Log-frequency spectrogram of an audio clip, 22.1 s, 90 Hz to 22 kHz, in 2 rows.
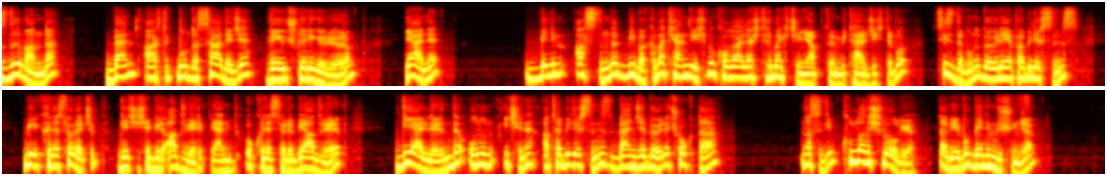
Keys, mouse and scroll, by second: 0.0-0.3 typing, 3.6 click, 6.7-11.8 drag.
